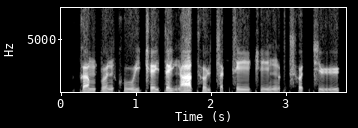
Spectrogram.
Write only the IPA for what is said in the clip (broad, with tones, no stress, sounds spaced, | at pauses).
k ɐ˨ m p ɵ˨ n kʰ uː˨˥ j kʰ e˨˥ j t̪ e˨˩ j ŋ aː˥ t̪ʰ ɵ˨˩ ɥ t͡s ɐ˧ k̚ s iː˨ kʰ iː˨ ŋ ɐ˨ k̚ t͡sʰ ɵ˨˥ t̚ t͡s yː˨˥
